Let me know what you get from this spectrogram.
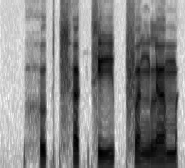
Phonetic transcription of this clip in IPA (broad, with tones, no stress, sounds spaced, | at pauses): h ʊ˨˥ k̚ t͡sʰ ɐ˧ k̚ s iː˨˥ p̚ f ɐ˨ ŋ l ɐ˧ m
